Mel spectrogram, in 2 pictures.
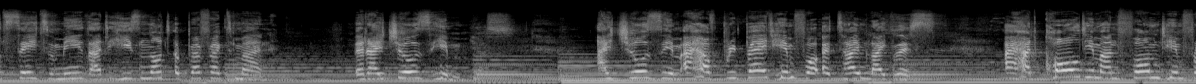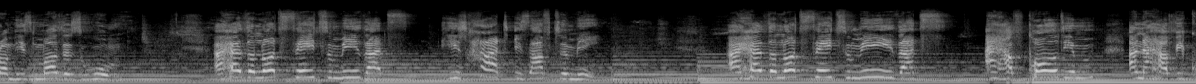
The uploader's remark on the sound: Broadcasted live from The Father's House, Calgary, AB.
